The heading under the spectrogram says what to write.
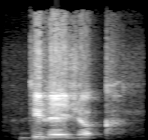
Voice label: "dylezak", kurpiow

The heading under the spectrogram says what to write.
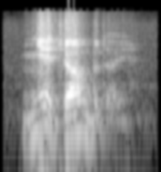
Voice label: "dzamdane", kurpiow

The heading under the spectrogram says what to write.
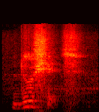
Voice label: "dusec", kurpiow

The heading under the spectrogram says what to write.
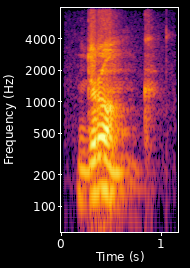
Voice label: "drag", kurpiow

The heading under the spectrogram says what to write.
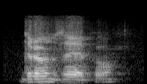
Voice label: "drezewo", kurpiow

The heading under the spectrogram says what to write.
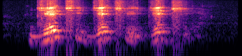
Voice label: "dzeci", kurpiow

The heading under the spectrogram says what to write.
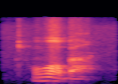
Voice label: "loba", kurpiow

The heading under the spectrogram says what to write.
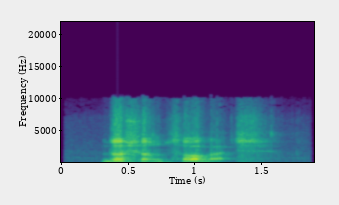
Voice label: "dosacowac", kurpiow

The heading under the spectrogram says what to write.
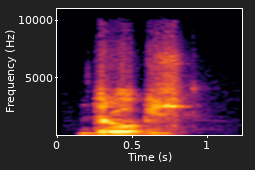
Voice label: "drobz", kurpiow

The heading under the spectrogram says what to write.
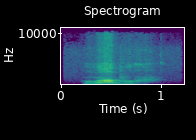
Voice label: "lobuch", kurpiow

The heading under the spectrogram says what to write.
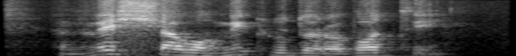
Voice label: "lomykel", kurpiow

